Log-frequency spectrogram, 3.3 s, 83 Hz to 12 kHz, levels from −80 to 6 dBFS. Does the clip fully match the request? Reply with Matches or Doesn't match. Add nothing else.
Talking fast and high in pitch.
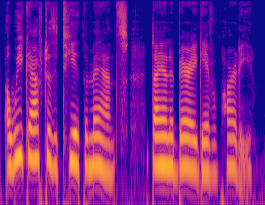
Matches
